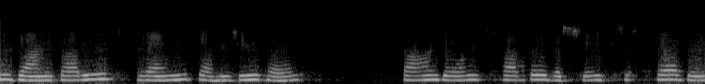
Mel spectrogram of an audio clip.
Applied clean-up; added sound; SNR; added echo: neural separator model SepFormer DNS4.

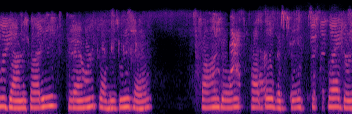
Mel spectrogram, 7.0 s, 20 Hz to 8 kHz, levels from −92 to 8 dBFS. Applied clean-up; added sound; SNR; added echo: neural mask model Resemble Enhance denoiser.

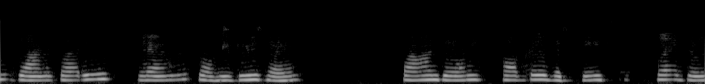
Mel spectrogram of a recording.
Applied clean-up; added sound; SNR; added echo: neural mask model DeepFilterNet 3.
